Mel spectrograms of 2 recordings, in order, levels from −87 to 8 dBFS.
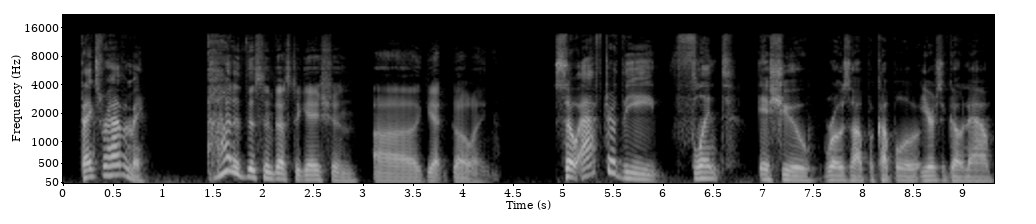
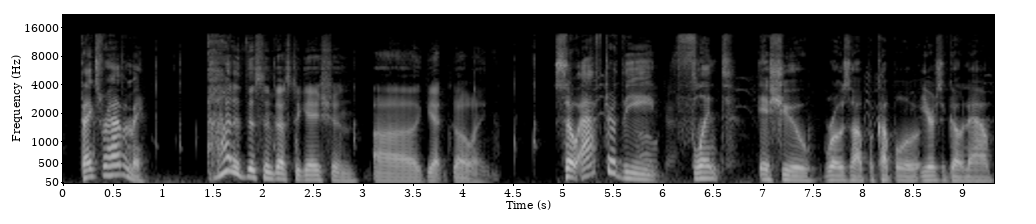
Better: first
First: none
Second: animal sounds; faint; throughout; 25 dB below the speech

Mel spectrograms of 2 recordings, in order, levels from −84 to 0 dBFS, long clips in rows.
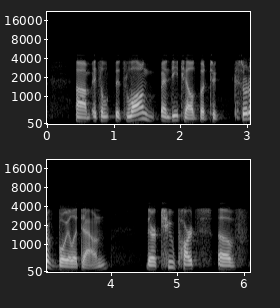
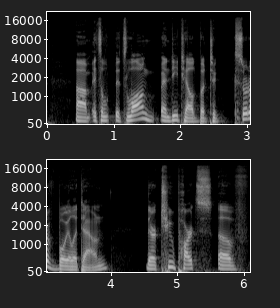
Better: second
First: phone-call audio; nothing above 3.5 kHz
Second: none

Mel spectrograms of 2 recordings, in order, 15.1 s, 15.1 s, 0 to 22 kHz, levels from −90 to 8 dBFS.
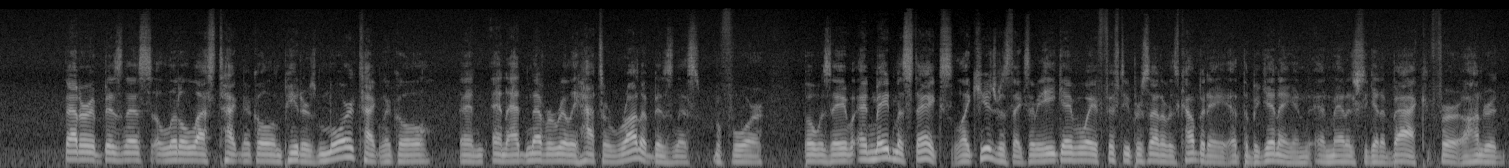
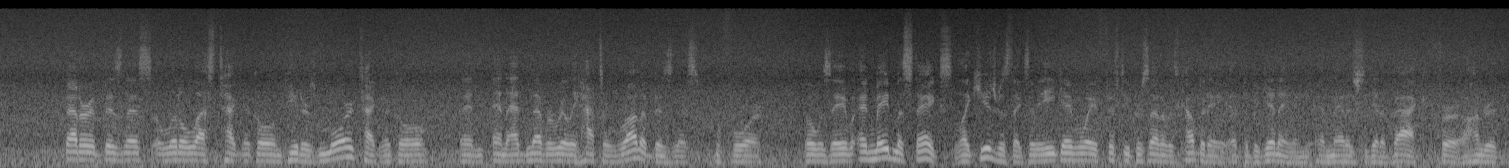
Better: first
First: hiss; faint; throughout; 25 dB below the speech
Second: hiss; loud; throughout; 8 dB below the speech

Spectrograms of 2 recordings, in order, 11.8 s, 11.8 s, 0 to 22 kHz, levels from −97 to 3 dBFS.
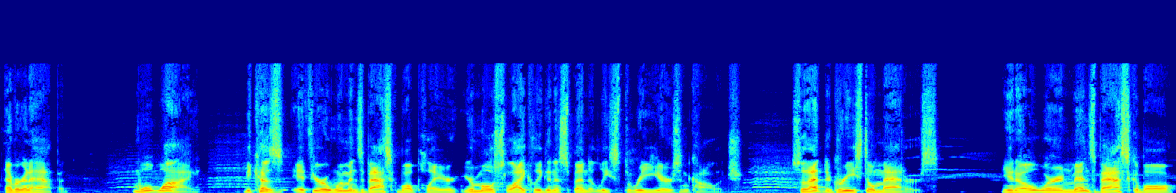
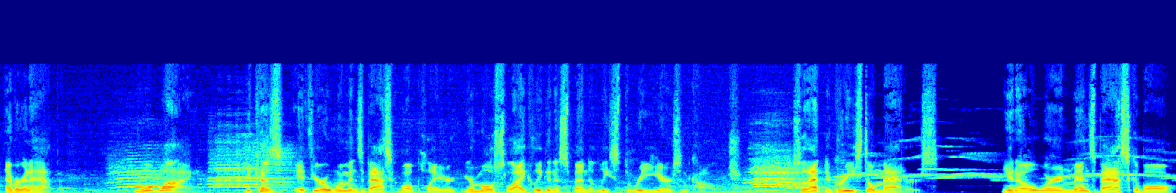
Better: first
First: animal sounds; faint; throughout; 30 dB below the speech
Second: animal sounds; loud; throughout; 7 dB below the speech

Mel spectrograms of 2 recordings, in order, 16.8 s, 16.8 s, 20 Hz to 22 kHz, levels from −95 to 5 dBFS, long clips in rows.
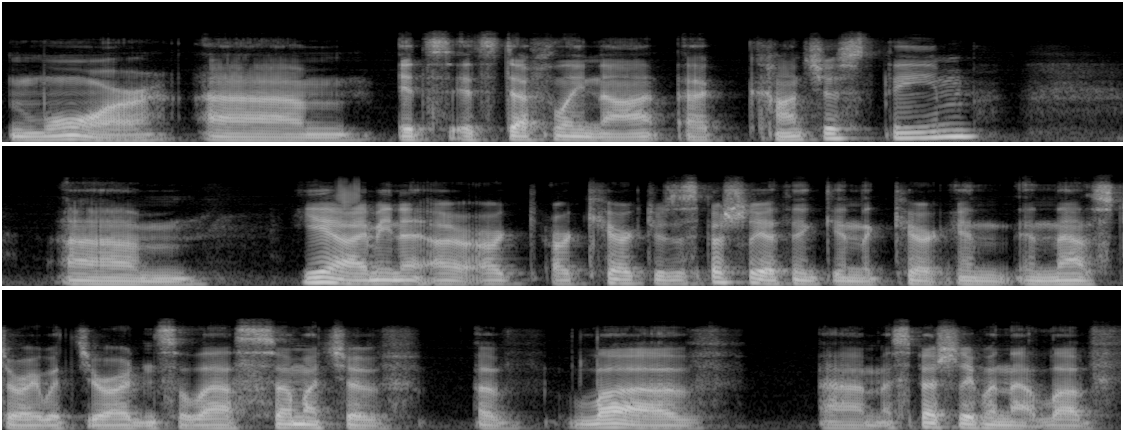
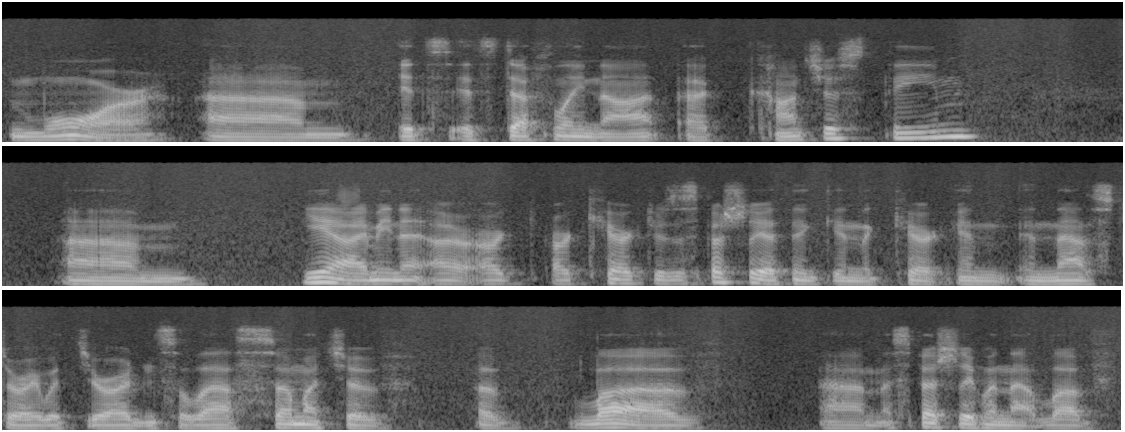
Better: first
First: none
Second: hiss; noticeable; throughout; 20 dB below the speech

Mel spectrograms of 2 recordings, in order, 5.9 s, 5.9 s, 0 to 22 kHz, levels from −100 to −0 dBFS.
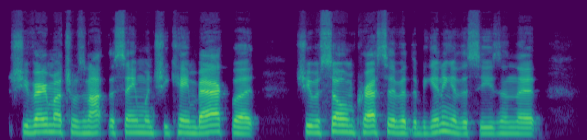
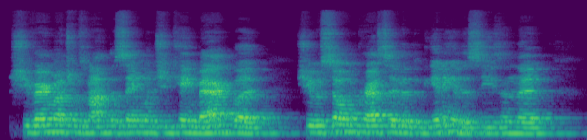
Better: first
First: none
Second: off-mic speech; far // room echo; noticeable; dies away in 0.7 s

